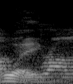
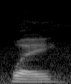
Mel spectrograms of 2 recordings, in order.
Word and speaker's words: Hue: Then we drove around Hue, and it's spelled H-U-E, and I still pronounce it W-A-Y.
